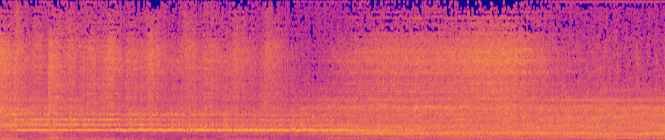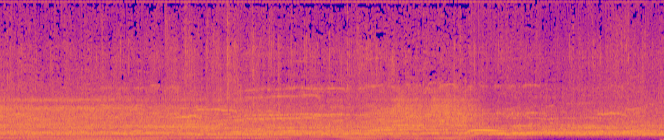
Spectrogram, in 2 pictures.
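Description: Live heavy metal band ending a song: a long held high note over the band for about ten seconds, then a sustained chord ringing out while the crowd cheers and whoops. The music stops near the end and the cheering carries on.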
